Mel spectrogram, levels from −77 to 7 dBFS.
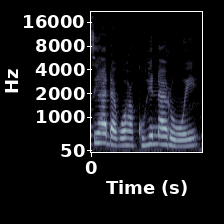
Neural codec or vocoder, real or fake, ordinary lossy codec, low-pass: none; real; none; 19.8 kHz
